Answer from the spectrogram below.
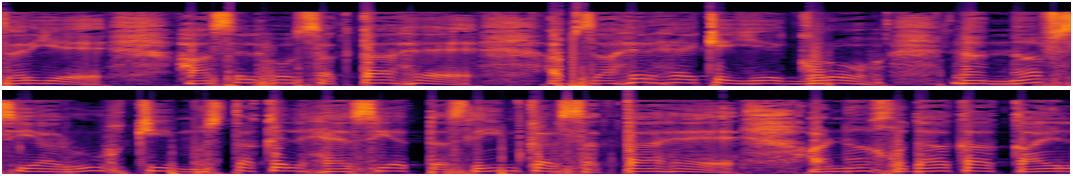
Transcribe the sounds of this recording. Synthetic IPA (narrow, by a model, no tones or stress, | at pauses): ɐɾiehaːsɪlɦosɐkt̪aɦɛːɐbzaːɦɪɾɦɛkejeɡʊɾoːɦnanɐfsjaɾuːɦkimʊst̪əqɪlɦɛːsijət̪ːɐsliːmkɐɾsɐkt̪aɦɛːɔːɾnaxʊd̪akaqaːɪl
